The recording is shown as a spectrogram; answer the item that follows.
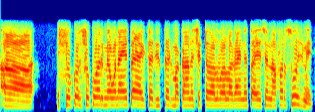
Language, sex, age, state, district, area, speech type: Kashmiri, male, 18-30, Jammu and Kashmir, Shopian, rural, conversation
